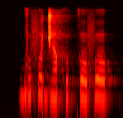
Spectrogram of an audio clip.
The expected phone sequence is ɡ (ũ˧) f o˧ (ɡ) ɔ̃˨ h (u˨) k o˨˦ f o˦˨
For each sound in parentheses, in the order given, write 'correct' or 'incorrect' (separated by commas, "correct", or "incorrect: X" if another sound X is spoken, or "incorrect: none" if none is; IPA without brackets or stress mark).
incorrect: u˧, incorrect: d͡ʒ, correct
